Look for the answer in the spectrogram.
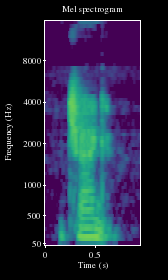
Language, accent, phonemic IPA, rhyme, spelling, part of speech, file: English, Southern England, /d͡ʒæɡ/, -æɡ, jag, noun / verb, LL-Q1860 (eng)-jag.wav
- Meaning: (noun) 1. A sharp projection 2. A part broken off; a fragment 3. A flap, a tear in a clothing 4. A cleft or division 5. A medical injection, a jab 6. A thorn from a bush (see jaggerbush)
